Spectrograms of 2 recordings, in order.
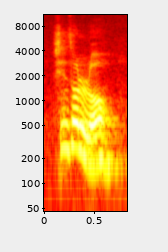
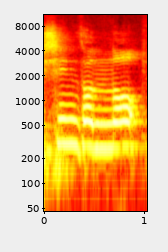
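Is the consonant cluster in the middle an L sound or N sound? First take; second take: L sound; N sound. First: The middle consonants are pronounced as l sounds. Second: The middle consonants are pronounced as n sounds. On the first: The speaker calls it right. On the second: The speaker calls it wrong. "신선노입니까?"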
